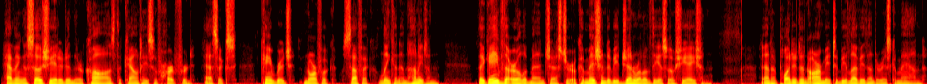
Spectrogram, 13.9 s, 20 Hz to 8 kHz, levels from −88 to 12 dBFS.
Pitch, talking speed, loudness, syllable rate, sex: 115 Hz, 170 wpm, -20 LUFS, 6.0 syllables/s, male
